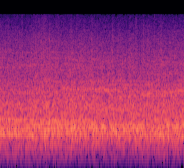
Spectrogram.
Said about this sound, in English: Cheer as loud as he's heard in all his days at Wimbledon.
